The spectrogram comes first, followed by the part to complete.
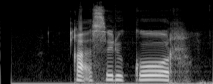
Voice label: poqomam

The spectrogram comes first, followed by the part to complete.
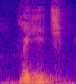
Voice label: "begitx" fly; animals

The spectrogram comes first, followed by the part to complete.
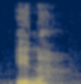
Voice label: "ina", Wamesa

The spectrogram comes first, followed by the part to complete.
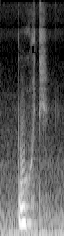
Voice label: "budy" chicken; san lucas quiavini

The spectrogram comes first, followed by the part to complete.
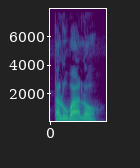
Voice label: "talu balo", Apatani

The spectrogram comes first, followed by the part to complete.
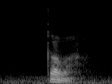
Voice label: "black bird", Nukuoro; sp gava

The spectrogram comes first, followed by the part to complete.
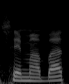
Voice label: "semabat", they are heavy, Wamesa

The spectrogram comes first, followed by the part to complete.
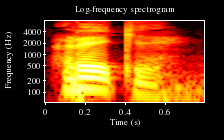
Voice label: "reke", Apatani; Material Culture

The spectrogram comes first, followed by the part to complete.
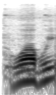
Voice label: "Hair", Yimas

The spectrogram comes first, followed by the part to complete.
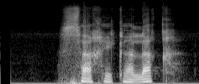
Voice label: poqomchi; tos

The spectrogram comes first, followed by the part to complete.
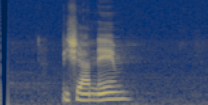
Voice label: tzutujil; cantar

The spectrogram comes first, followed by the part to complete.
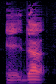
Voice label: "eda", Apatani

